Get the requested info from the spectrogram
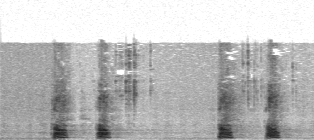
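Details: Dog at a dog park on a sunny Saturday, giving four short, sharp barks in two pairs, each pair about half a second apart, with a pause between them; quiet background otherwise.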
